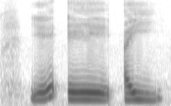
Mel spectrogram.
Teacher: ಕಂಠ್ಯ ಮತ್ತು ತಾಲು ಎರಡು ಭಾಗದಿಂದ ಸಹ ಉಚ್ಚರಿಸಲ್ಪಡುವ ಅಕ್ಷರಗಳು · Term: ಕಂಠ ಮತ್ತು ತಾಲವೇ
